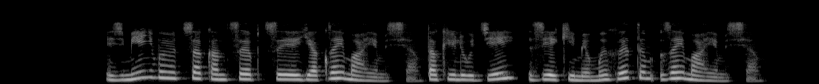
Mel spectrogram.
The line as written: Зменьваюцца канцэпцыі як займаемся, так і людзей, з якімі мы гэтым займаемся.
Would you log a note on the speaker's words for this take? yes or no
no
